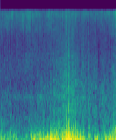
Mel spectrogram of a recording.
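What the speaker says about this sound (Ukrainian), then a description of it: "І вітер тут дуже сильний." Strong wind buffets the microphone in a steady low rumble beside wind turbines at a wind farm in Oriv village near Truskavets, Ukraine, gusting slightly louder midway through.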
